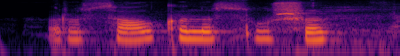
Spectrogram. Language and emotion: Russian, neutral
